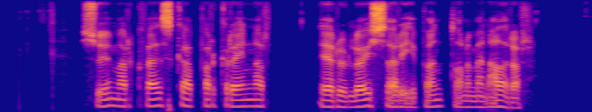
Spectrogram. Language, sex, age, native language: Icelandic, male, 50-59, Icelandic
